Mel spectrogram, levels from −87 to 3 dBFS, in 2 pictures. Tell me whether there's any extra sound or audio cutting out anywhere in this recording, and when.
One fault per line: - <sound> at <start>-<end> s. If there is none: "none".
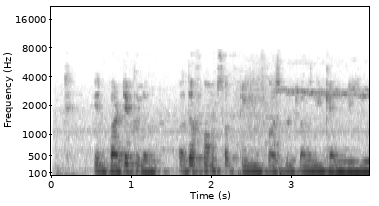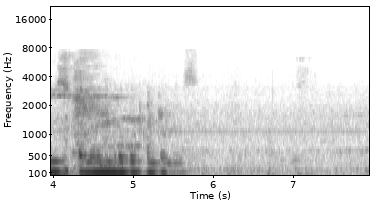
none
